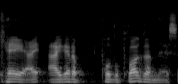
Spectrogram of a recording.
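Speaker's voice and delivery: ordinary talk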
